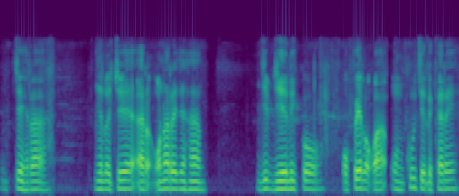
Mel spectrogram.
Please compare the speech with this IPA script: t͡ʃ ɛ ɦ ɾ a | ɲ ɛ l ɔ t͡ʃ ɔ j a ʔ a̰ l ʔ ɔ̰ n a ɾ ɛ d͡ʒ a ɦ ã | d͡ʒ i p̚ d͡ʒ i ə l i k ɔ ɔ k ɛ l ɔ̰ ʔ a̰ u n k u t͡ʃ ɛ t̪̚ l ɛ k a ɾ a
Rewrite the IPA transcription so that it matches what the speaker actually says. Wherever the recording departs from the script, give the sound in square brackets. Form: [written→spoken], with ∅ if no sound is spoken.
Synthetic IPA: t͡ʃ ɛ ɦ ɾ a | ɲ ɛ l ɔ t͡ʃ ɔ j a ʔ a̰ [l→ɾ] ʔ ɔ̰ n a ɾ ɛ d͡ʒ a ɦ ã | d͡ʒ i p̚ d͡ʒ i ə l i k ɔ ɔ [k→p] ɛ l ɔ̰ ʔ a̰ u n k u t͡ʃ ɛ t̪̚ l ɛ k a ɾ [a→ɛ]

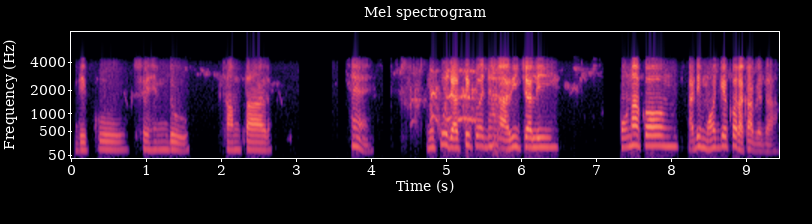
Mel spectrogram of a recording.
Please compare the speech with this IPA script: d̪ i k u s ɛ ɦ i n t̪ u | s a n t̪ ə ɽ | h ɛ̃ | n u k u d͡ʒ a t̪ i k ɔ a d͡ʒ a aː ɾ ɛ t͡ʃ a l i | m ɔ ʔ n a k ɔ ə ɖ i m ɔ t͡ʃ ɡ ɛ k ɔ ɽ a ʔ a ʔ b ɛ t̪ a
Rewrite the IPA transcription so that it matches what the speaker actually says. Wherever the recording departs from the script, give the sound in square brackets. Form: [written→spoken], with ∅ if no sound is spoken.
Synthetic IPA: d̪ i k u s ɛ ɦ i n [t̪→d̪] u | s a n t̪ [ə→a] ɽ | h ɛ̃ | n u k u d͡ʒ a t̪ i k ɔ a d͡ʒ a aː ɾ [ɛ→i] t͡ʃ a l i | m ɔ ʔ n a k ɔ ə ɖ i m ɔ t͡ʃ ɡ ɛ k ɔ [ɽ→ɾ] a [ʔ→k] a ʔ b ɛ [t̪→d̪] a

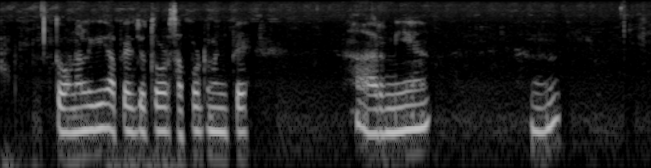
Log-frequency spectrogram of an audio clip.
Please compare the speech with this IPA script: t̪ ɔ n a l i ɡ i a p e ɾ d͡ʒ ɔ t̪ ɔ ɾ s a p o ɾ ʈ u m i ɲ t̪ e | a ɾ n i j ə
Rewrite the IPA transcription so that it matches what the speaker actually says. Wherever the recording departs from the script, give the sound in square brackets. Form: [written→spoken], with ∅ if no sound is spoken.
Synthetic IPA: t̪ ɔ n a l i ɡ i a p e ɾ d͡ʒ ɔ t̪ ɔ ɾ s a p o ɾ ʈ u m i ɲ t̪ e | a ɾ n i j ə

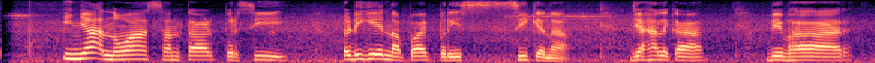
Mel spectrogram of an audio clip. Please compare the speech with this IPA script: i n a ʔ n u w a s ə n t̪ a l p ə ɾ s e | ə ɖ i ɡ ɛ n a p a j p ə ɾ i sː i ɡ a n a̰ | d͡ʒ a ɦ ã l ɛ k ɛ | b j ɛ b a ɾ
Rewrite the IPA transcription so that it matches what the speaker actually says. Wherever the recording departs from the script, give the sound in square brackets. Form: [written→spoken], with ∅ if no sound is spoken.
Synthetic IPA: i [n→ɲ] a ʔ n [u→ɔ] w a s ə n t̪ a [l→ɽ] p ə ɾ s [e→i] | ə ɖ i ɡ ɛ n a p a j p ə ɾ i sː i [ɡ→k] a n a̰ | d͡ʒ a ɦ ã l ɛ k [ɛ→a] | b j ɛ b a ɾ

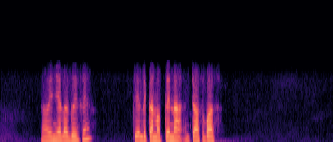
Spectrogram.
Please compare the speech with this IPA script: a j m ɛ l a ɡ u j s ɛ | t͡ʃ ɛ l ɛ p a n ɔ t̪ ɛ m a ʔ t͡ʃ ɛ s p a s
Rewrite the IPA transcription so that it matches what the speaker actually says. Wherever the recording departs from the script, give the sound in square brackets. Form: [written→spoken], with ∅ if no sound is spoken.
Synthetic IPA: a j [m→ɲ] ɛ l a ɡ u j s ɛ | t͡ʃ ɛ l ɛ [p→k] a n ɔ t̪ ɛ [m→n] a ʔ t͡ʃ [ɛ→a] s [p→b] a s

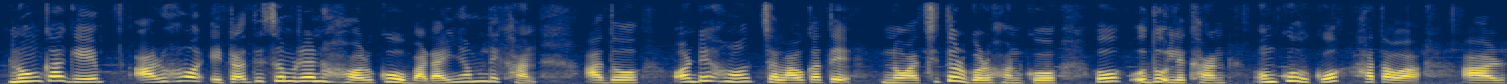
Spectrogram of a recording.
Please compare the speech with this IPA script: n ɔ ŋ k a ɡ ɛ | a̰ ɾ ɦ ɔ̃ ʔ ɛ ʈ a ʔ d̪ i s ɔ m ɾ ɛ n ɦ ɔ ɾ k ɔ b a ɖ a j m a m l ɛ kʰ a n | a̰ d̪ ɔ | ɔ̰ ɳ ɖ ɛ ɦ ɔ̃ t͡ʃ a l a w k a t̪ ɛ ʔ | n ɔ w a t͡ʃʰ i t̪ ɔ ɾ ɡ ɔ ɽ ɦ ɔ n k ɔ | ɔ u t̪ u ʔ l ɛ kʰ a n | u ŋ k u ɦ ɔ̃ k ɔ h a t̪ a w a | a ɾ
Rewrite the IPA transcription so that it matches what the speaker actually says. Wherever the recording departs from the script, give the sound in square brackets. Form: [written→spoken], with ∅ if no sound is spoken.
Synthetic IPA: n ɔ ŋ k a ɡ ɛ | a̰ ɾ ɦ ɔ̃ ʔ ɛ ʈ a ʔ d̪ i s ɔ m ɾ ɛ n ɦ ɔ ɾ k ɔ b a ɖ a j [m→ɲ] a m l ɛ kʰ a n | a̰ d̪ ɔ | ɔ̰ ɳ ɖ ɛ ɦ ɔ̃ t͡ʃ a l a w k a t̪ ɛ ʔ | n ɔ w a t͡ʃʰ i t̪ ɔ ɾ ɡ ɔ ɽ ɦ ɔ n k ɔ | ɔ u [t̪→d̪] u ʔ l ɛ kʰ a n | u ŋ k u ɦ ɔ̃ k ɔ h a t̪ a w a | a ɾ

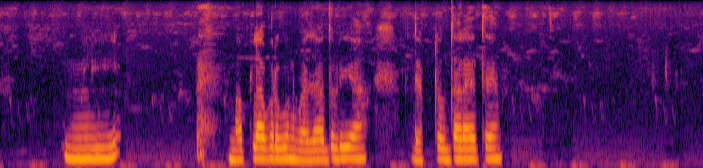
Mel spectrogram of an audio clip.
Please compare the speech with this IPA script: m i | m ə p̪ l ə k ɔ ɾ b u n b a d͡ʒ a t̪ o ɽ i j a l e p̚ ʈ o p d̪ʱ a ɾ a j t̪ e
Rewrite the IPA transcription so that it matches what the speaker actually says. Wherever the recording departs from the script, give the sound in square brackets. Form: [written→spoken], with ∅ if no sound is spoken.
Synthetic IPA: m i | m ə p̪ l [ə→a] k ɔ ɾ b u n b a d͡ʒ a [t̪→d̪] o ɽ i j a l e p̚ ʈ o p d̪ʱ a ɾ a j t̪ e

